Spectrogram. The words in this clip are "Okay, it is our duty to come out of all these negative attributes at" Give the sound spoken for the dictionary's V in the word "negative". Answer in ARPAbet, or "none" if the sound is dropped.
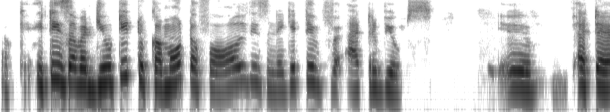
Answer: V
